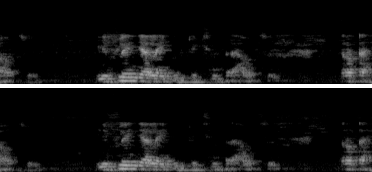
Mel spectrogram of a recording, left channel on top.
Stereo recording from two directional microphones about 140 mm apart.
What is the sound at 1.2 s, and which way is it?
Speech, 15° right (ahead or behind).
